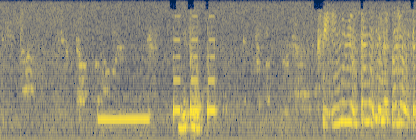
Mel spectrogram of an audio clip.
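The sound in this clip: A steady telephone tone sounds for about a second while an office call is being transferred. A few short electronic beeps follow, then people talk.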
